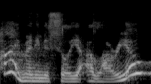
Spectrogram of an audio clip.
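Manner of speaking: extreme rising, uptalk ending on "Alario". Extreme uptalk example of a self-introduction, rising at the end. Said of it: "Uptalk is when the end of the sentence goes up and it sounds like it's a question. So an extreme version of that might be".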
